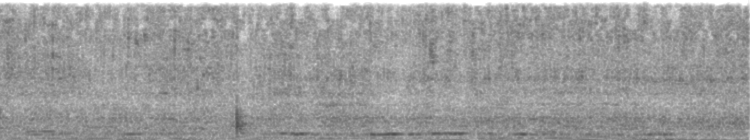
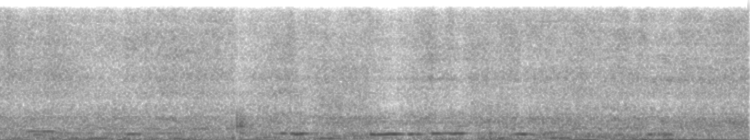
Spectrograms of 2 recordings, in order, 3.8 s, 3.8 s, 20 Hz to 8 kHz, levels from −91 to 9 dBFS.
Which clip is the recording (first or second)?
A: first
